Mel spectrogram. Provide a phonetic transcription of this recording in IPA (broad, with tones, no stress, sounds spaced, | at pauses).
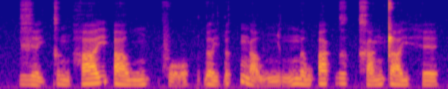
ɣ e˨˩˨ j k ə˨˩ ŋ h aː˧˥ j ʔ a˧ w ŋ ɨ˦˥ k̚ f o˨˩˦ | ɗ ə˨˩ j ɗ ə˦˥ k̚ ŋ a˨˩˨ w ɲ ə˨˩˦ ŋ n ə˧˥ w ʔ a˦˥ k̚ ɣ ə˦˥ k̚ x a˧˥ ŋ ʈ a˧ j h e˧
